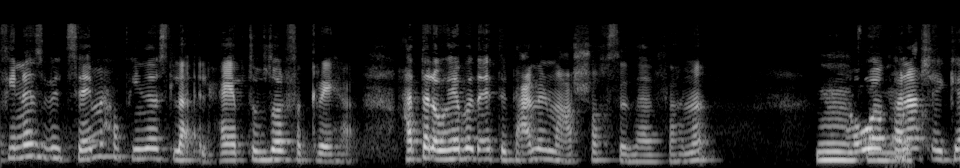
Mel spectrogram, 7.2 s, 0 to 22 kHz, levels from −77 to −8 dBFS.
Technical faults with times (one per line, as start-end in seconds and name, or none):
0.48-0.57 echo leak
2.65-3.00 echo leak
3.62-3.66 speech suppressed in double talk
